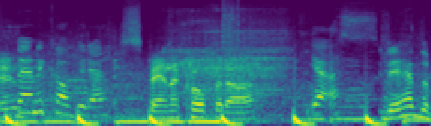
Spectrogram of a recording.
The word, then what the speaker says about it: spanakopita: SPANAKOPITA.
